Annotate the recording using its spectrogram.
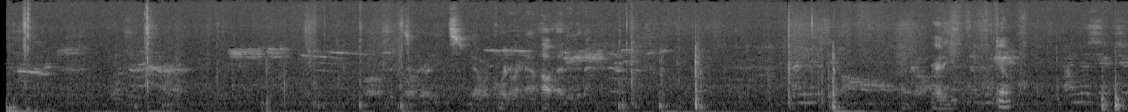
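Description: Footsteps tap lightly on a tile floor.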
